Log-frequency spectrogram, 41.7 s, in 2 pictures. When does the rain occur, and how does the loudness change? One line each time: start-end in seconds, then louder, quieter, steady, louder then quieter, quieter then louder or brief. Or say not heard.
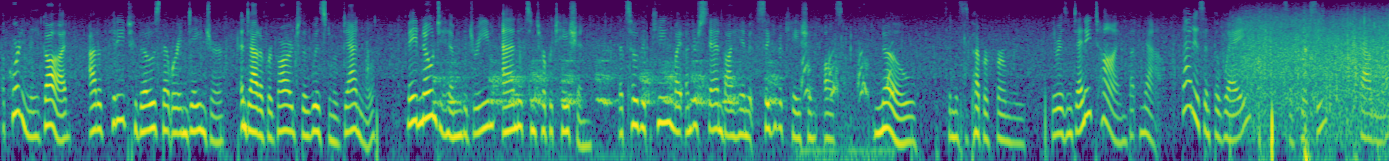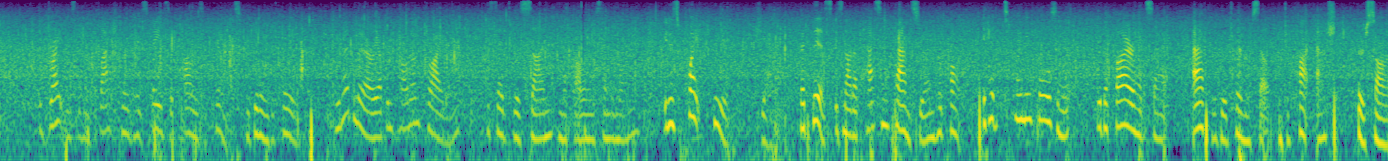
0.0-41.6 louder.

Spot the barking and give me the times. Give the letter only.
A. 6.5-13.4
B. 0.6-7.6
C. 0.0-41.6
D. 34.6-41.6
A.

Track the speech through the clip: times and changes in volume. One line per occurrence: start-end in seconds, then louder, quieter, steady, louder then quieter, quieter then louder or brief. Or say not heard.
0.0-41.6 quieter then louder.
